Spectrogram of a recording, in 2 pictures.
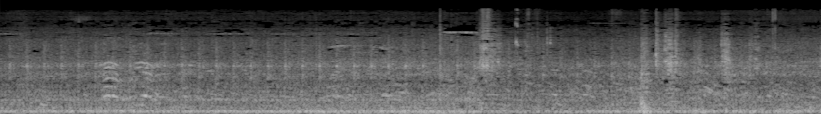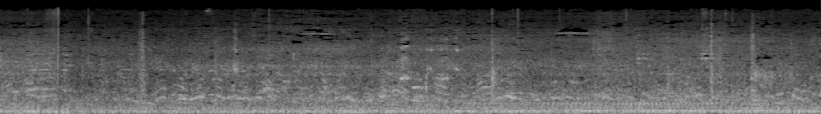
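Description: Steady low rumble of a vehicle engine running, with people's voices in the background.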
